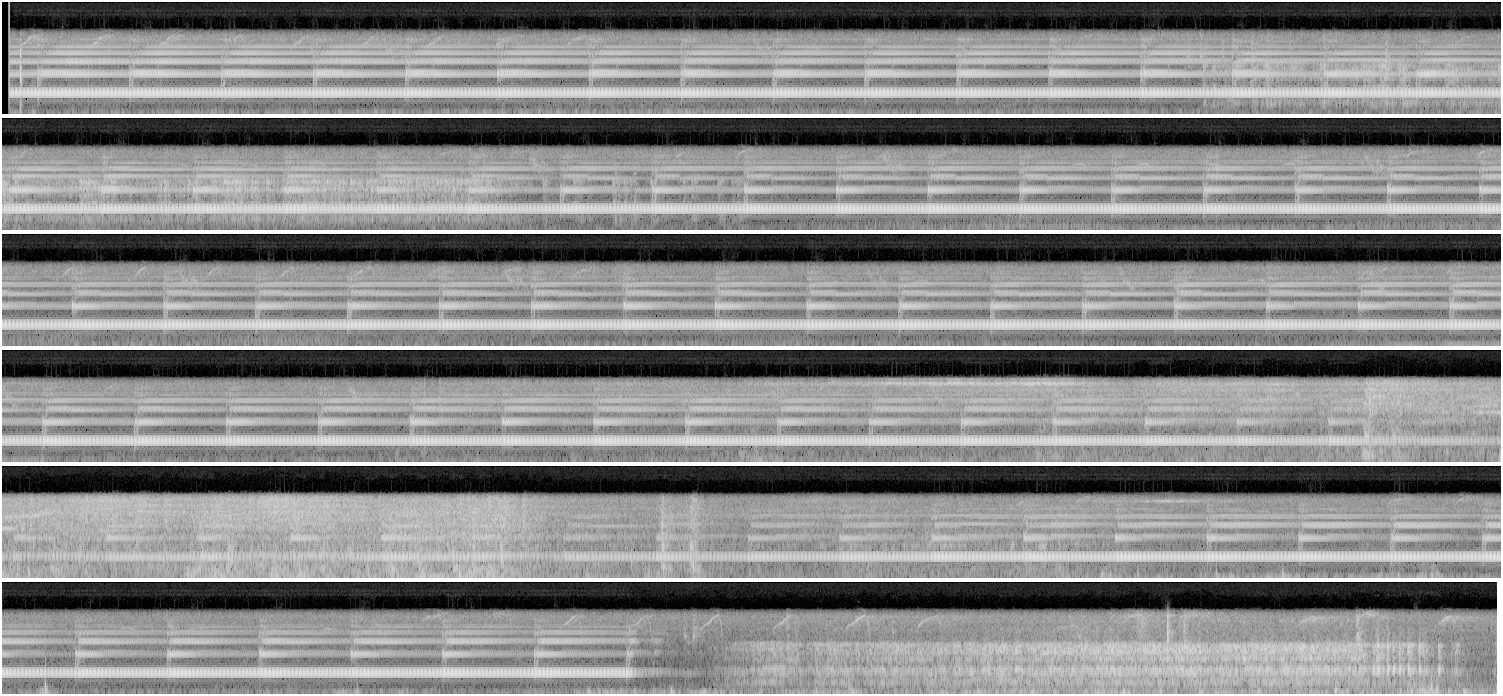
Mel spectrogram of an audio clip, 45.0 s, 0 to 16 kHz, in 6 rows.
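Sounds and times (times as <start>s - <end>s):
level-crossing alarm ringing: 0.0s - 44.2s
lower alarm tone: 0.1s - 43.0s
approaching train: 0.1s - 44.9s.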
